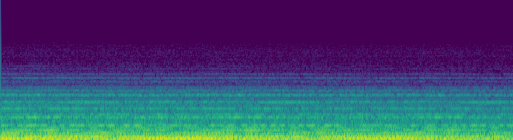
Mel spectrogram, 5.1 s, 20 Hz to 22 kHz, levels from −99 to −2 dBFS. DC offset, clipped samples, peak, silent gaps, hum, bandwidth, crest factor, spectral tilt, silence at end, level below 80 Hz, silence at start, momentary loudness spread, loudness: under 0.1%; under 0.1%; -2 dBFS; none; none; 1.7 kHz; 12 dB; -15.5 dB/octave; 0 s; -18 dBFS; 0 s; 6 LU; -17 LUFS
